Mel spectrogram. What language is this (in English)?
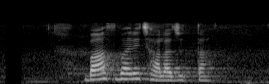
Nepali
